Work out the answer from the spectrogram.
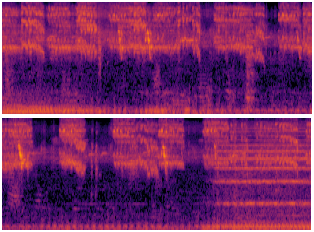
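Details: Budgerigars in a breeding colony hut keep up dense, scratchy high chattering in overlapping bursts, with a low steady hum underneath and a thin tonal whine near the end.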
